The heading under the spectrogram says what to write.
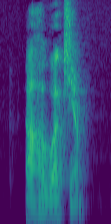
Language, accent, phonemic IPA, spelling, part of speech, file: French, France, /a.ʁa.wa.kjɛ̃/, arawakien, adjective, LL-Q150 (fra)-arawakien.wav
- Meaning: Arawak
